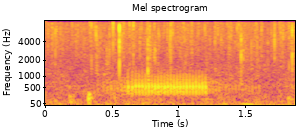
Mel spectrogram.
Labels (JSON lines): {"label": "biophony, croak", "recorder": "SoundTrap 500"}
